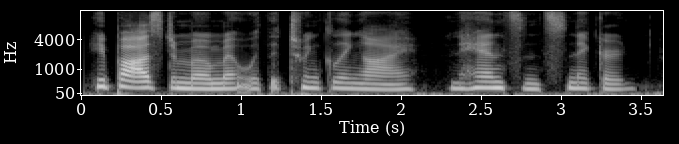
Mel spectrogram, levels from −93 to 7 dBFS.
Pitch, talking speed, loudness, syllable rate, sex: 185 Hz, 180 wpm, -21 LUFS, 5.3 syllables/s, female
